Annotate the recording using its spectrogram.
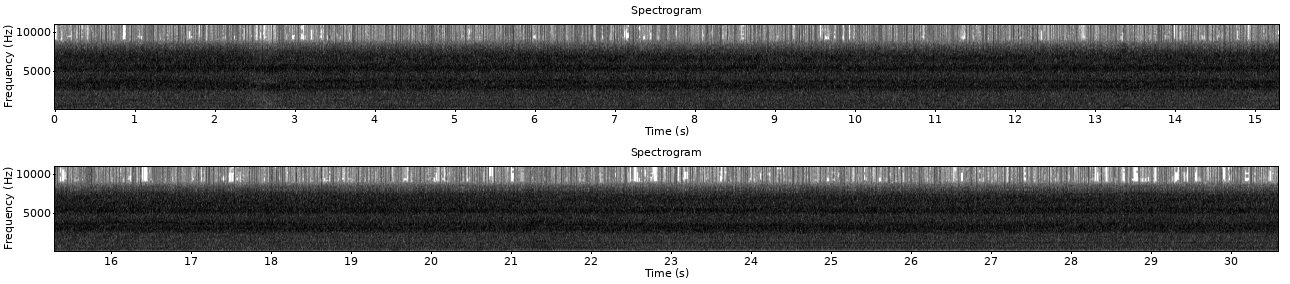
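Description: Multirotor drone's electric motors and propellers whining steadily, heard loud through the drone's own onboard camera. The pitch dips briefly about two and a half seconds in and steps up around twenty-one seconds in as the throttle changes during the descent toward the ground.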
